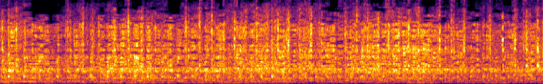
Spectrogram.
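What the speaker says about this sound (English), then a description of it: "I'm just cautiously going to do a needle down, needle up" A sewing machine stitching during troubleshooting, a dense, fast, continuous mechanical rattle with no pauses, close and loud throughout.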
